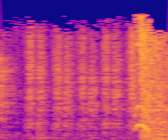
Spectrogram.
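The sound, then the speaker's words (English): A crayon scribbles across a wall in quick, rhythmic rubbing strokes as a picture is drawn, a dry scratchy sound repeating several times before one louder, rougher burst at the end. “I'm drawing a pretty, pretty picture.”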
